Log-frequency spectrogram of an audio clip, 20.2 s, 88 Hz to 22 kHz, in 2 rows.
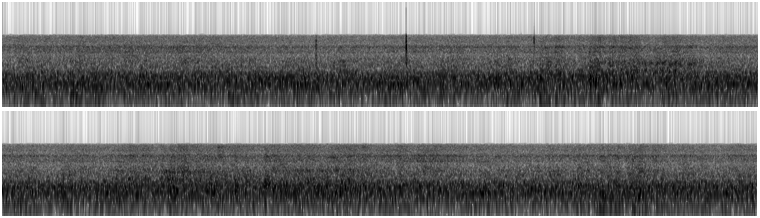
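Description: Steady running noise heard inside a 25Z passenger coach at speed: an even rumble of wheels on rail, with a few brief clicks between about four and seven seconds in.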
